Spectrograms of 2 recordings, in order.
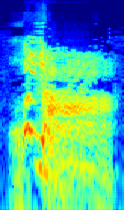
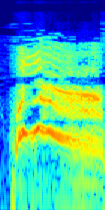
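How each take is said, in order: First: Loud ninja kiai, falling at the end; ninja battle cry. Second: Low, loud hoo-yah shout; ninja sound effect. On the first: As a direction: shout it like a ninja. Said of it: "You like my ninja voice?". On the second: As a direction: bark it like a ninja. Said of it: "sound effect whenever I see ninja penguins". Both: Pretend.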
